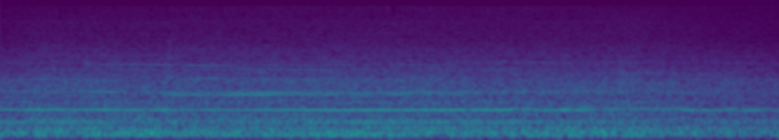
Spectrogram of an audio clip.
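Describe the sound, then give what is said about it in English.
A drill rig in the Barnett Shale, Texas, drilling to shatter rocks and release oil and gas, roars steadily, a dense low rumble with sustained whining tones layered on top. The loud drone holds unchanged throughout, with no voices. “To start out, I want to play you a piece of sound. And imagine you live right next door to this drill rig.”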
